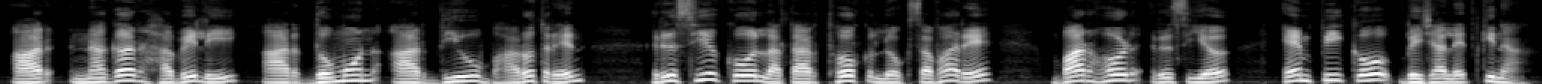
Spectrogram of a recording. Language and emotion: Santali, neutral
